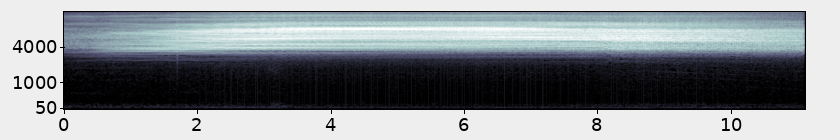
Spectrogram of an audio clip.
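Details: Male Neotibicen auriferus cicada on a small tree, with a second male behind it, Sand Hills State Park, Kansas, 5 September 2013 at 7:03 p.m., near the end of its active day: a continuous high, hissing buzz swelling in, then slowly fading.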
